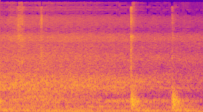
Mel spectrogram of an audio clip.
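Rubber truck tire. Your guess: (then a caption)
Deep tread. A truck tire with plenty of tread left is knocked twice, giving two short, dull knocks over a steady low rumble. The knocks barely ring because the thick tread rubber keeps the blow from reaching inside, unlike a worn tire, which rings louder.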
